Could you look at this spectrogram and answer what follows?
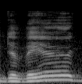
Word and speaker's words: DeVere: the Val and Roddy DeVere Gilded Age series. Yes. Now, was I close in the pronunciation? That's absolutely right.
